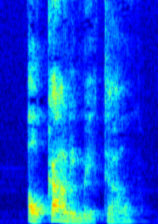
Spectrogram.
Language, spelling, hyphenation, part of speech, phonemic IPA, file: Dutch, alkalimetaal, al‧ka‧li‧me‧taal, noun, /ɑlˈkaːlimeːˌtaːl/, Nl-alkalimetaal.ogg
- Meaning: alkali metal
